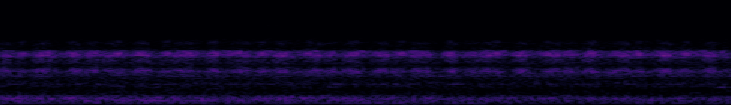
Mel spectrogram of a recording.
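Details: Corn crake (Crex crex) calling at night, recorded from an attic window at the southern edge of Iński Landscape Park, its third day calling: a dry, rasping croak about twice a second, steady rhythm, over low hum. Finding: Corn crake.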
